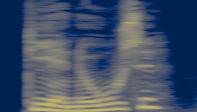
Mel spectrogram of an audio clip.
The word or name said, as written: diagnose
